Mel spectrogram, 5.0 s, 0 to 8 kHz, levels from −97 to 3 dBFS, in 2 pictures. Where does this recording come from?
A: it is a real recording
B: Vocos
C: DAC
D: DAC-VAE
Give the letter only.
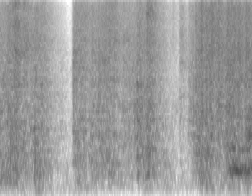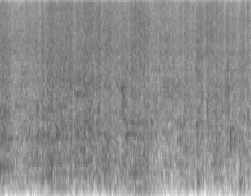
C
